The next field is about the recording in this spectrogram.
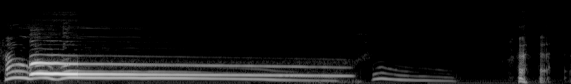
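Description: A wolf lets out one long, loud howl that slowly slides downward, then a shorter falling howl, followed by a couple of brief sharp sounds after a pause.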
